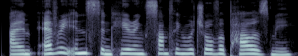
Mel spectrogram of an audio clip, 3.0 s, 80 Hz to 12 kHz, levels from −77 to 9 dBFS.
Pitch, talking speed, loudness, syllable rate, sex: 235 Hz, 180 wpm, -15 LUFS, 6.6 syllables/s, female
